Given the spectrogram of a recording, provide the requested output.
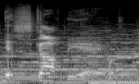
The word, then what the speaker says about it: Escoffier: Escapier. That's how you say her name. All right. Must be All right. Okay. Essafier.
